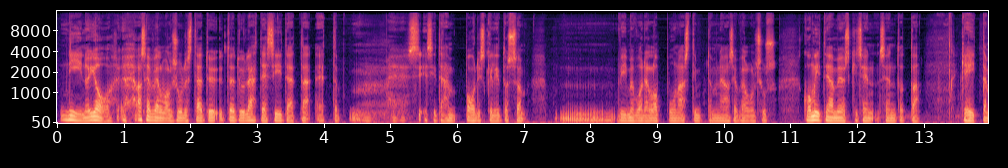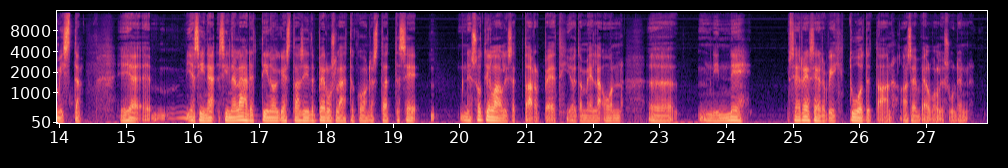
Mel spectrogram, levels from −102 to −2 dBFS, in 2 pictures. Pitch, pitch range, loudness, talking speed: 95 Hz, 90-105 Hz, -22 LUFS, 100 wpm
